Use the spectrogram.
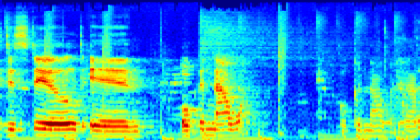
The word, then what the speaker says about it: Okinawa: It's distilled in Okinawa. Did I pronounce that? Yep. Okinawa.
